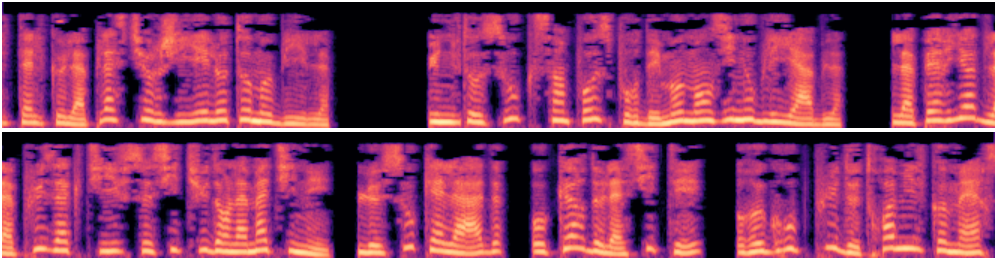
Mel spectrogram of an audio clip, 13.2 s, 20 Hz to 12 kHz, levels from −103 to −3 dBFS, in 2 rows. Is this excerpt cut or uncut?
cut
